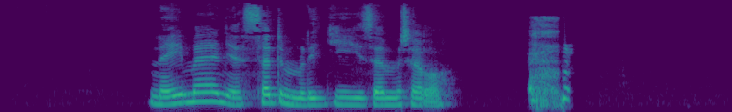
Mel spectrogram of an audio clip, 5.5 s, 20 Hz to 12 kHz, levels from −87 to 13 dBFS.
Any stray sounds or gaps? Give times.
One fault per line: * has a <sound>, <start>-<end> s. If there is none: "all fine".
* has a cough, 4.0-4.3 s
